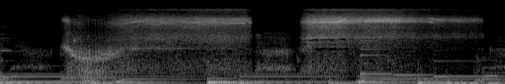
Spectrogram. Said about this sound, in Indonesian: Suatu ketika hujan datang. Biur, biur, biur, der, Oh tidak, hujan datang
